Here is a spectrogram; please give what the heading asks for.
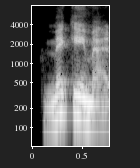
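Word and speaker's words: MICIMATT: got a pencil okay Mickey Matt it Rhymes sort of like with Mickey Mouse easy to remember here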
